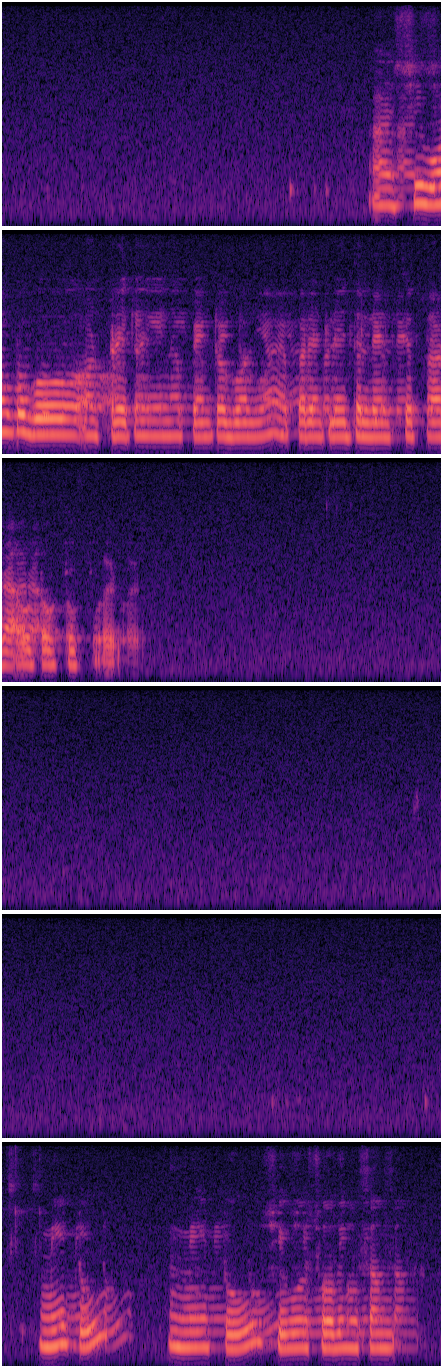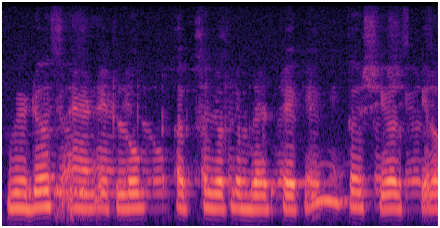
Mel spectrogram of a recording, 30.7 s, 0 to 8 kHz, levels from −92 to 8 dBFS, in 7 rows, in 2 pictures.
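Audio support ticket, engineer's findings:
Echo with no canceller, throughout: a discrete copy of each phrase about a fifth of a second later, about 12 dB down and thinner. Unlike room reverb, it's a separate repeat. Far-end speaker-to-mic loop; G.722 band ends at 8 kHz.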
